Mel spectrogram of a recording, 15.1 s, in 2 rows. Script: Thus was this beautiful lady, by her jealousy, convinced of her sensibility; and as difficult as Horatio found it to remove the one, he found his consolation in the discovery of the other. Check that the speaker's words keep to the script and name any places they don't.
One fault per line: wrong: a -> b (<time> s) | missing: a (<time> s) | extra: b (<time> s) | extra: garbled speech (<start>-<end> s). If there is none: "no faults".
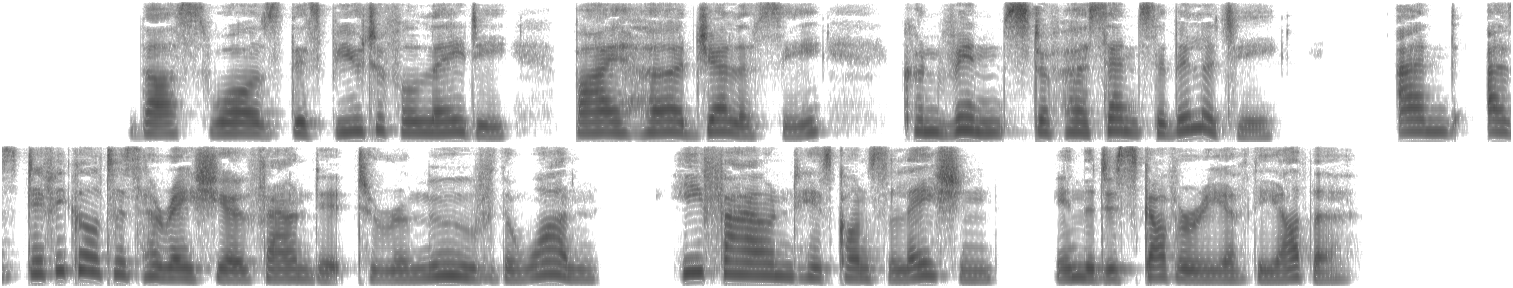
no faults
